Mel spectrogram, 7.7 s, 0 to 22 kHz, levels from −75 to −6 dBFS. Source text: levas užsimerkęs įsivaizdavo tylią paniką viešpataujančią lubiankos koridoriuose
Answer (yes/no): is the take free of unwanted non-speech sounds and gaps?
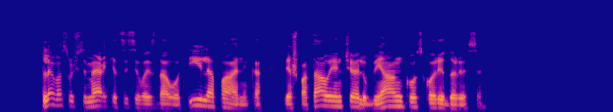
yes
